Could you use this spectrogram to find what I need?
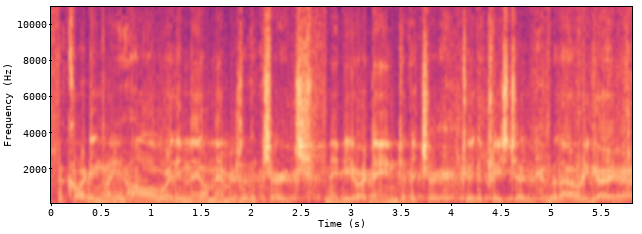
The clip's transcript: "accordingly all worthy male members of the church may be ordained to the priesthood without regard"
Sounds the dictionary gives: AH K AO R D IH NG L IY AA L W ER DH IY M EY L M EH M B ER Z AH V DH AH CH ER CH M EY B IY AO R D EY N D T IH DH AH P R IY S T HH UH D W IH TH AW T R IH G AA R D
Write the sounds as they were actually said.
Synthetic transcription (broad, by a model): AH K AO R D IH NG L IY AA L W ER DH IY M EY L M EH M B ER Z AH V DH AH CH ER CH M EY B IY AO R D EY N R T IH DH AH P R IY S T HH UH D W IH TH AW T R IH G AA R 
